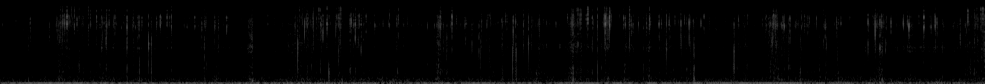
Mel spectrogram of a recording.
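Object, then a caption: Plastic shrink wrap on a plastic container. Long nails crinkle, scratch and tear at the plastic shrink wrap on a clear plastic stacking bead container held in both hands. A quiet, steady stream of bright crackling and sharp ticking plays throughout, over a constant low hum.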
